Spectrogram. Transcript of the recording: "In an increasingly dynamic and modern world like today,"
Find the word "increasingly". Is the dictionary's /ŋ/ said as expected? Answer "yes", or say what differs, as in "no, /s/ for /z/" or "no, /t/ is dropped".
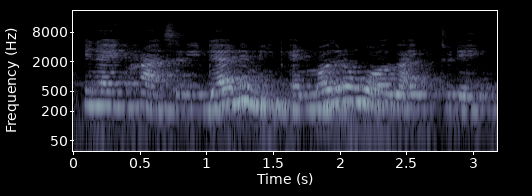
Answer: no, /ŋ/ is dropped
